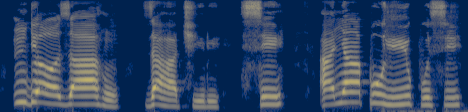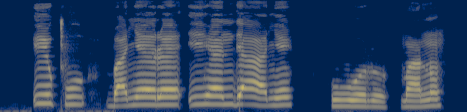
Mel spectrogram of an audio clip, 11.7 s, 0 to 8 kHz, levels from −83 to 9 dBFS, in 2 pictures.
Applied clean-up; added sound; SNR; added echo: neural mask model Resemble Enhance denoiser.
